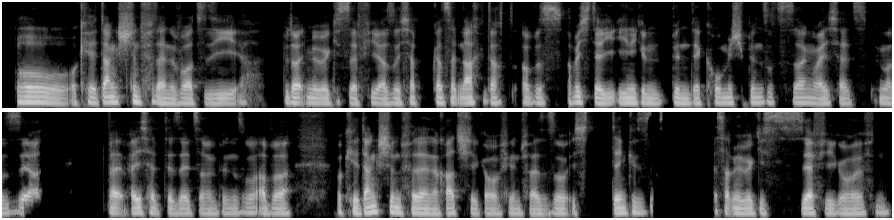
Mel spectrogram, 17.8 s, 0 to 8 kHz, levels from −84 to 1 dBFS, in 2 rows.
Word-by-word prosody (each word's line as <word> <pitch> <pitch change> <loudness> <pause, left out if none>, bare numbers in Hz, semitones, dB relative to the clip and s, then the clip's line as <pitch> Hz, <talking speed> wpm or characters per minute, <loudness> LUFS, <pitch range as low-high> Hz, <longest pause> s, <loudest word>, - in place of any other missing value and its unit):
Oh, 110 -5 +5
okay, 100 +1 -1
danke 110 +2 +5
schön 120 0 +3
für 125 - -5
deine 95 -3 +2
Worte. 95 -1 0
Die 95 0 -1 0.4
bedeuten 105 -1 +3
mir 100 -1 +2
wirklich 95 +2 0
sehr 95 - +1
viel. 95 +1 -2
Also, 90 +1 0
ich 90 +2 -2
habe 105 - -1
ganze 100 0 +2
Zeit 105 - +1
nachgedacht, 100 0 +1
ob 105 -2 -2
es 100 0 -2
ob 100 - -5
ich 115 -1 +2
derjenige 100 0 +2 0.2
bin, 95 -3 0
der 95 0 0
komisch 100 +1 -2
bin 105 0 -1
sozusagen, 105 -1 -3
weil 90 0 +1
ich 95 - -7
halt 90 -1 -3 0.2
immer 95 -2 -2
sehr 100 0 -1 0.7
weil - - +2
weil 100 - +5
ich 100 - -1
halt 100 -5 -3
der 90 - 0
Seltsame 90 0 -2
bin 95 +1 -5
so. 100 0 -3
Aber 95 0 +1 0.4
okay, 100 - +1
danke 105 +5 +5
schön 110 -4 +3
für 100 0 -1
deine 90 -2 +3
Ratschläge 95 -2 0
auf 85 0 -2
jeden 85 0 -3
Fall 85 -1 -1
so. 90 +2 -1
Ich - - -4 0.3
denke, 95 +2 +2
es 100 - -3
ist 105 - -9 0.6
es - - -5
hat 100 - +1
mir 95 -2 +2
wirklich 95 -1 0
sehr 95 -2 +2
viel 90 -2 -4
geholfen. 90 +4 -2
95 Hz, 215 wpm, -25 LUFS, 95-105 Hz, 0.7 s, Oh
